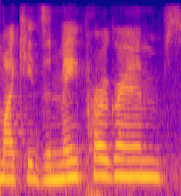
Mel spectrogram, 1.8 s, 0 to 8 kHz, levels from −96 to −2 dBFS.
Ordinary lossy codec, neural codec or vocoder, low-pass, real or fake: AAC, 32 kbps; none; 7.2 kHz; real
